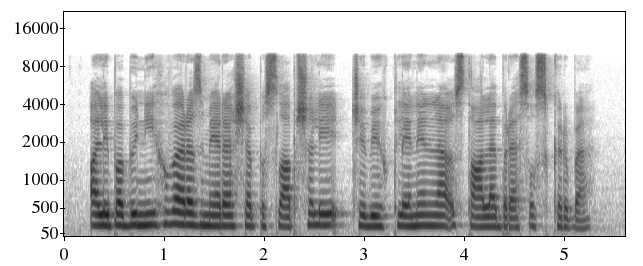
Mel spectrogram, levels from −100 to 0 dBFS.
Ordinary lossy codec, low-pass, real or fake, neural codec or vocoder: none; 9.9 kHz; real; none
